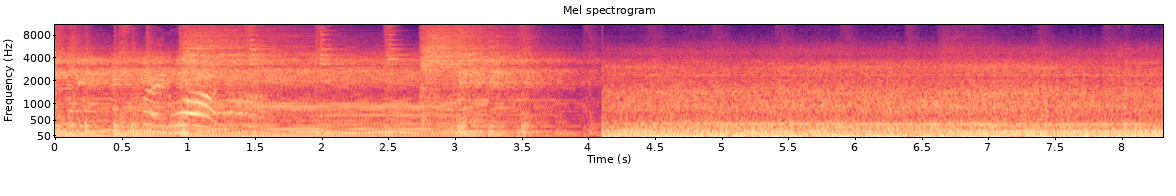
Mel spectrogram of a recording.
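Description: Car driving through Memphis traffic: a steady close road and engine drone inside the vehicle, with a louder tonal passage in the first half before the plain broadband rumble takes over.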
